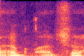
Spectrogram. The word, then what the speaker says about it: Appalachia: It's pronounced Appalachia.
